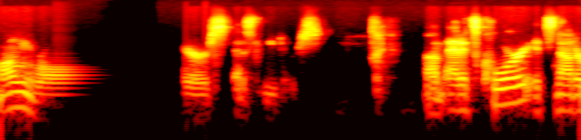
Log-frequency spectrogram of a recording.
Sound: distorted audio

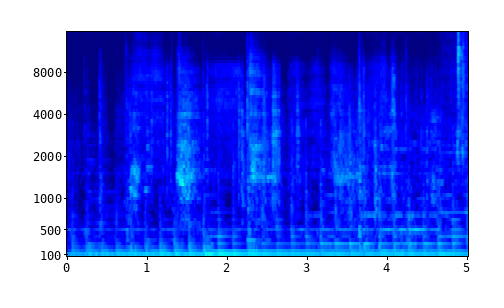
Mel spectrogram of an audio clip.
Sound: Dennis panting

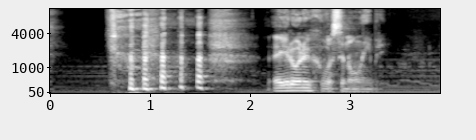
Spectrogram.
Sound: laugh

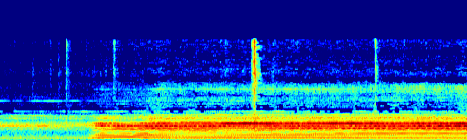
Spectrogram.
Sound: train horn

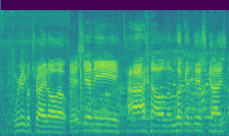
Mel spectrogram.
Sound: speaks in foreign language

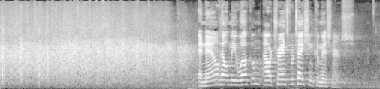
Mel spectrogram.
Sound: applause

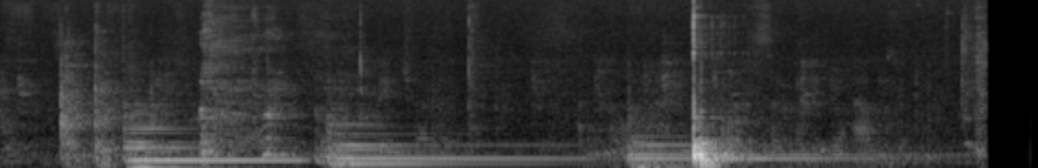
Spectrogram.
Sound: background Chatter

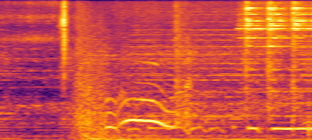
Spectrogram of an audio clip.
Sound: flame ignites; spatula tapping

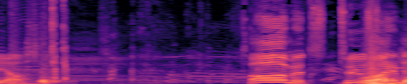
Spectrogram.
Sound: computer mouse clicks; people moaning and coughing

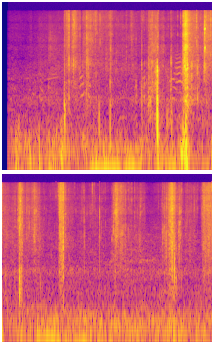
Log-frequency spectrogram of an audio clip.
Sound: footsteps rustling in the woods

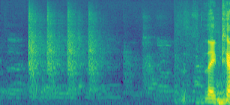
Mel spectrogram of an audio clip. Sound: gavel tapping faintly

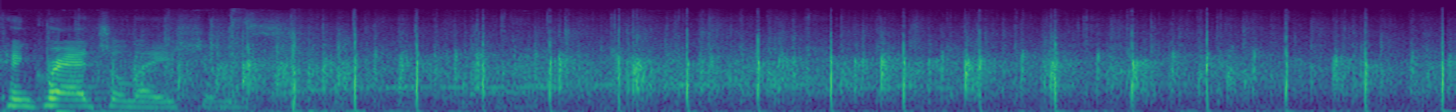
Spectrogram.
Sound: applause

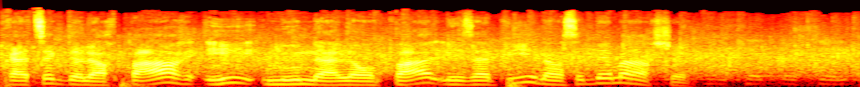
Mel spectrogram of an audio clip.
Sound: applause

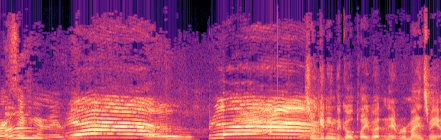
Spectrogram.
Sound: animated monster sounds

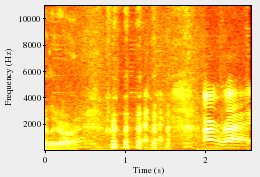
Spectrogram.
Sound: both laugh

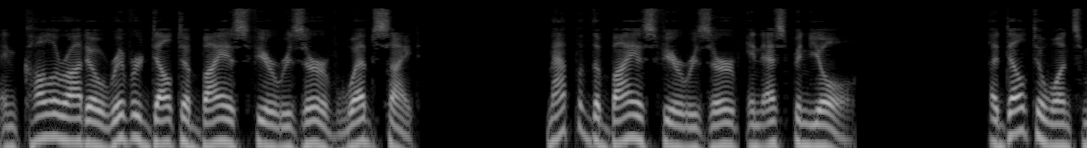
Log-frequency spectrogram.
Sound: in español

